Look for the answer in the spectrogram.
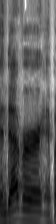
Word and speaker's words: NDVR: So it's Endeavor, but it's spelled NDVR.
